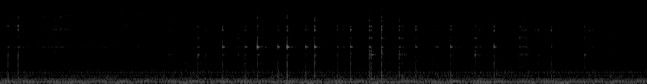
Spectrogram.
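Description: A thin, palm-sized, polished purple agate slice with a crystal centre, solid, is tapped and scratched with fingernails. It gives a run of quick, light, glassy clicks and chinks with a short bright ring near 2.2 kHz, between softer scratching. A steady low hum runs underneath throughout.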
